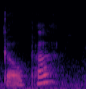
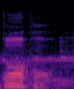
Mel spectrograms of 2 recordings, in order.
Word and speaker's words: Gaupa: Gaupa. Okay, so we are going to listen to and forgive the pronunciation Febersvan, Febersvan by Gaupa. I did look up that it is Gaupa instead of Galpa.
